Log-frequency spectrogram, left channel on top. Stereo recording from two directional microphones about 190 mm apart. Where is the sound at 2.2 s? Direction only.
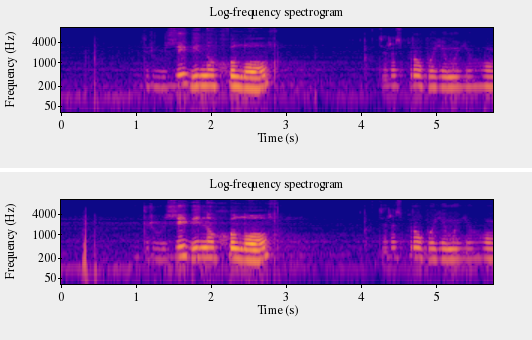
Centre (ahead or behind).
